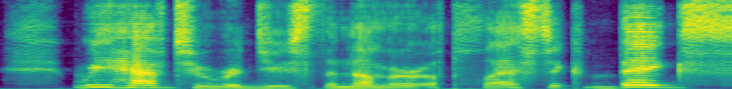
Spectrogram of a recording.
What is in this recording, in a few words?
amused; emov db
